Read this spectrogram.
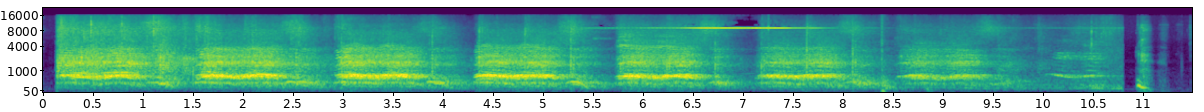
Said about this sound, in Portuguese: todos sabiam que já chegava a hora, eh, já chegava de gritar a palavra de ordem PS, mas ela ainda foi lá mais uma vez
